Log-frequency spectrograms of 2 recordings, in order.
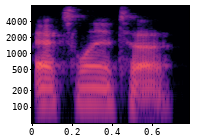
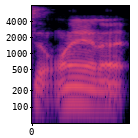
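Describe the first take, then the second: First: Both t sounds are pronounced hard. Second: The second t is dropped and soft. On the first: The speaker calls it wrong. "It's not Atlanta. Oh God" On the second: The speaker calls it right. "they know it's Atlanta"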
